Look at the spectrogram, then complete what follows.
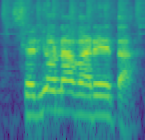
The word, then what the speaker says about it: Sergio Navarrete: Sergio Navarrete.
